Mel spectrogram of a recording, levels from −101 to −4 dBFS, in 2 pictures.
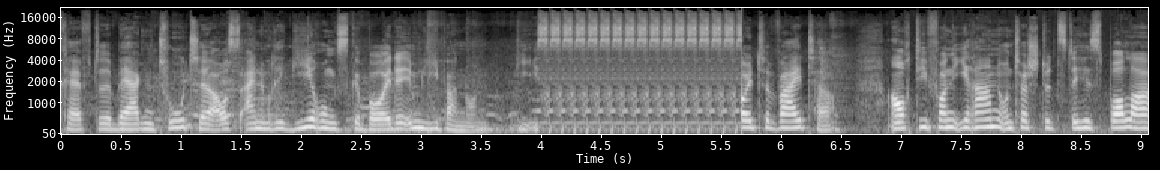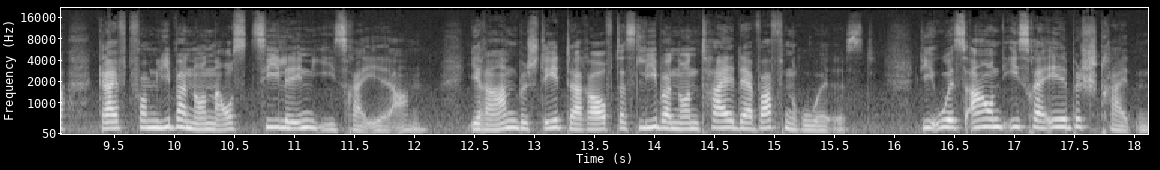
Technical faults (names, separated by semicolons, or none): broken-record loop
